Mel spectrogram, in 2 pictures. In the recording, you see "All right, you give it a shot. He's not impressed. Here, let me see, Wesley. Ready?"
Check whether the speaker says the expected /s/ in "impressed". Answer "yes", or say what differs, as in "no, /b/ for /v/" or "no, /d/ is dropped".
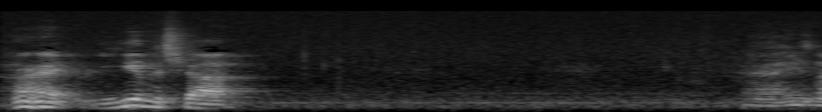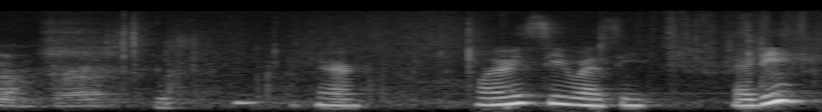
no, /s/ is dropped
